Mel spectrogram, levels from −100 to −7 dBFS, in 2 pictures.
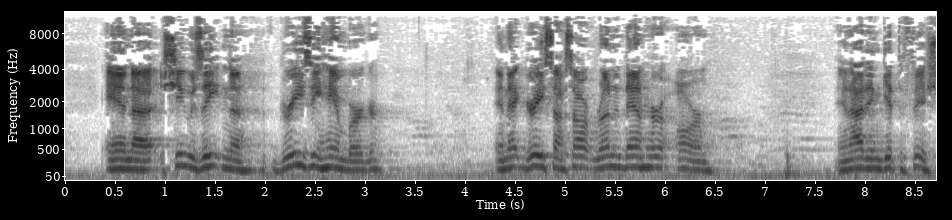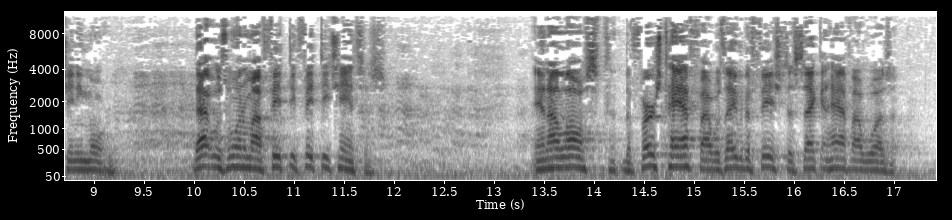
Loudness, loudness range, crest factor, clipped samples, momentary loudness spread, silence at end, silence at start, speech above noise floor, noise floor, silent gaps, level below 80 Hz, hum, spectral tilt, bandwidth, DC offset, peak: -24 LUFS; 5 LU; 24 dB; under 0.1%; 18 LU; 0.2 s; 0.15 s; 25 dB; -52 dBFS; none; -52 dBFS; none; -2 dB/octave; 11.5 kHz; under 0.1%; -4 dBFS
